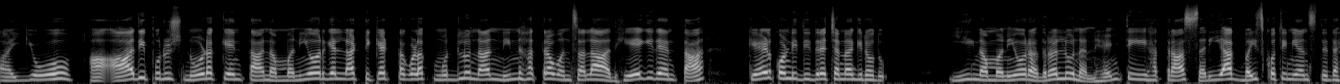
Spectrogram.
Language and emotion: Kannada, fearful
